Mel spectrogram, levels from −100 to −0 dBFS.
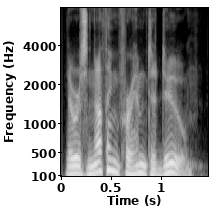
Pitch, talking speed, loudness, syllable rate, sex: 130 Hz, 285 wpm, -15 LUFS, 7.0 syllables/s, male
